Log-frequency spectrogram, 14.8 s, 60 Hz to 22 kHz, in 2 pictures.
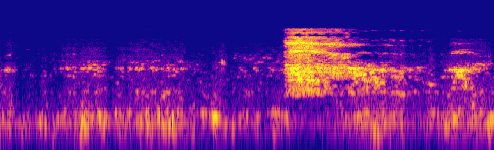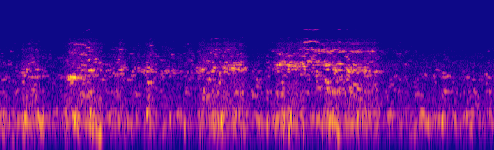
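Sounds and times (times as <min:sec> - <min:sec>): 
long deep breath in through the nose: 0:04.3 - 0:06.1.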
